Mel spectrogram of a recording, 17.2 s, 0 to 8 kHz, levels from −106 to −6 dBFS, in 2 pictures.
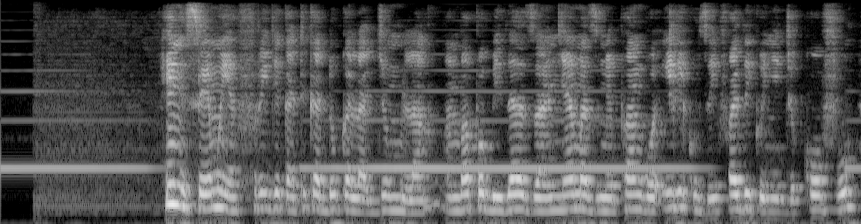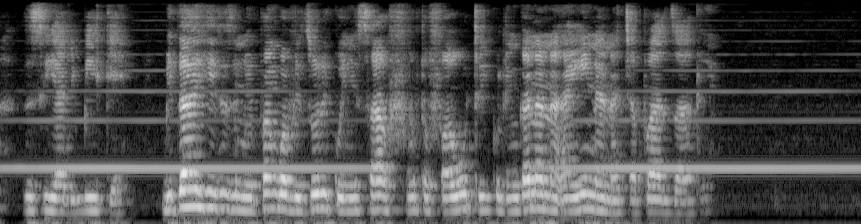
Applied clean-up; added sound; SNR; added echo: none; Wind instrument, woodwind instrument; 14 dB; reverberation time 0.3 s.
